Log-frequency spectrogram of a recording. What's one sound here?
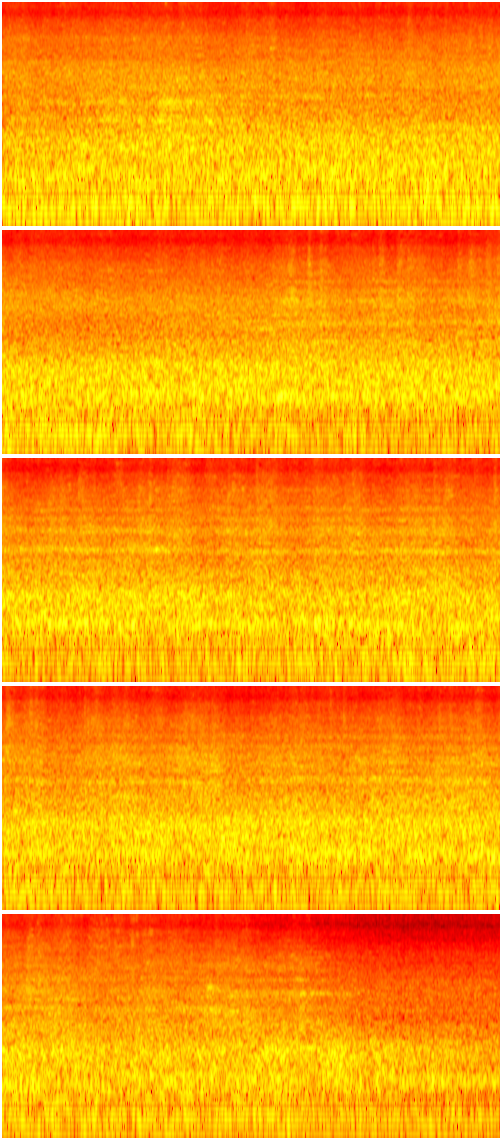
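A tractor engine idles close by with a low steady chug.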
